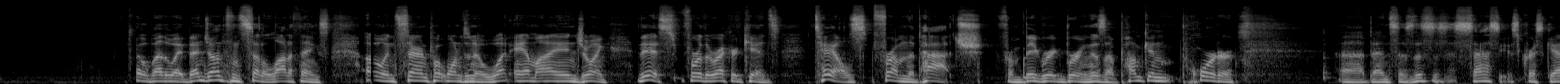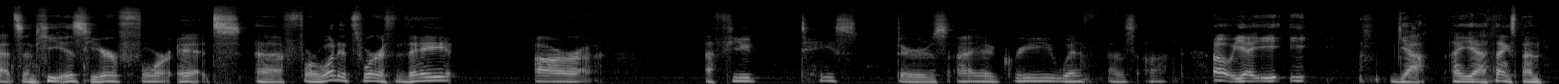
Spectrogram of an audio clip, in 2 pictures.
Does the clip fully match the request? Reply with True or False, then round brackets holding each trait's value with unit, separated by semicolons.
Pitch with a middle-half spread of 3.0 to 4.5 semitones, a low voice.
False (5.5 semitones; 130 Hz)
